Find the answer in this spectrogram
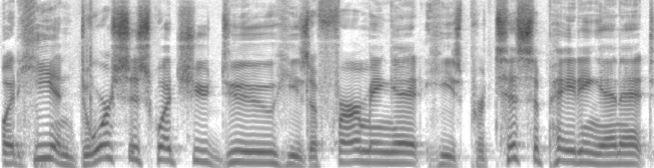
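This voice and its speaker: Here is a man with an ordinary speaking voice and a fairly high pitch. He talks at a moderate pace with lively intonation. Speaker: podcast host, men's ministry leader. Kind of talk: podcast conversation.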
